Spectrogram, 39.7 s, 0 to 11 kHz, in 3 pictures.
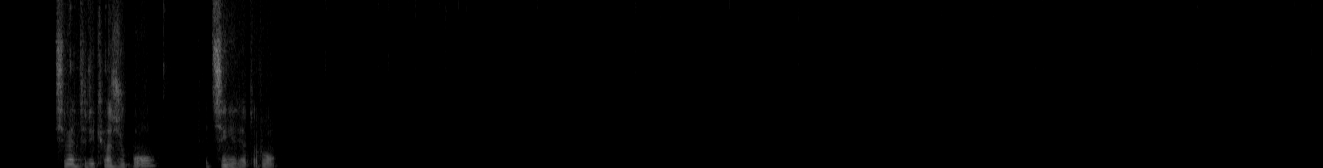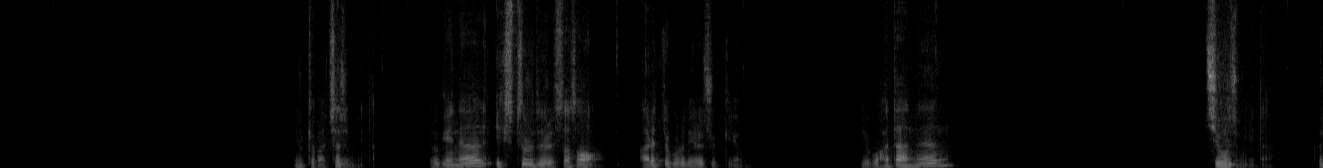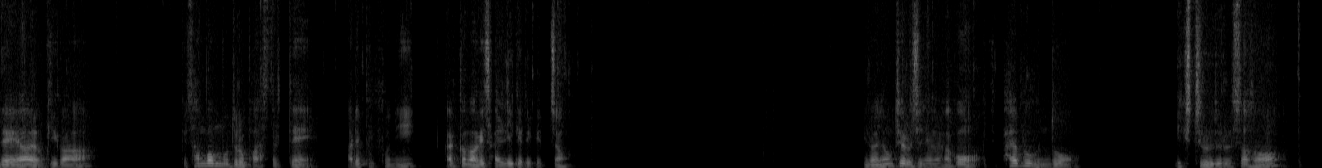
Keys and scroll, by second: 19.8 w, 23.8 r, 25.2 Delete, 26.6 3, 27.7 q, 28.3 r, 28.5 r, 32.3 r, 34.0 1.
